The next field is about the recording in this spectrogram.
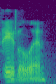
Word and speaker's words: Adolin: Yep, it's Adolin.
